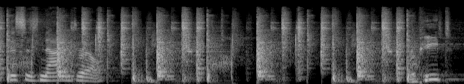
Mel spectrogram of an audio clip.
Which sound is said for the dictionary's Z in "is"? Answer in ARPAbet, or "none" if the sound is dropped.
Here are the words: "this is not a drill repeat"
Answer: Z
